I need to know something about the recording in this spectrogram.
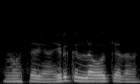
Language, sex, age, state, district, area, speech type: Tamil, male, 18-30, Tamil Nadu, Tiruvannamalai, urban, spontaneous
